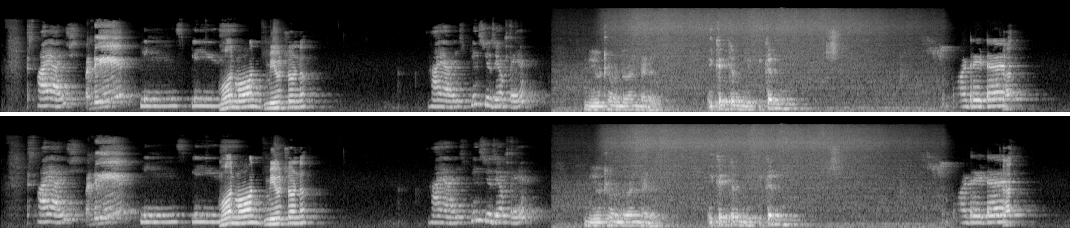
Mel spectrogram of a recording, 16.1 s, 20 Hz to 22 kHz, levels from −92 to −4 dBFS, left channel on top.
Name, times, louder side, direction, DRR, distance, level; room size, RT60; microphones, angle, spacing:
voice 1, 0.6-1.2 2.1-3.3 6.4-7.9 12.4-12.6 14.4-15.1, left 1 dB, 75° left, 4 dB, 2.2 m, -23 dB
voice 2, 1.3-1.8 8.8-9.8 10.6-11.8, left 1 dB, 60° left, 3 dB, 2.4 m, -20 dB
voice 3, 3.3-4.6 15.0-15.2, right 3 dB, 20° right, 12 dB, 0.6 m, -17 dB
sound 1, 8.3-14.2, equal, ahead, 3.1 m, -36 dB
13.0 x 5.8 x 9.2 m, 0.80 s
head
